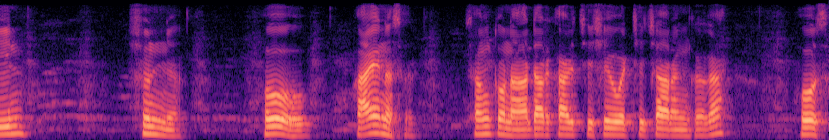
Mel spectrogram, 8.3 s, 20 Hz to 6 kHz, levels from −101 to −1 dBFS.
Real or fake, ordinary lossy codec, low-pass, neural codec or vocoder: real; none; 5.4 kHz; none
